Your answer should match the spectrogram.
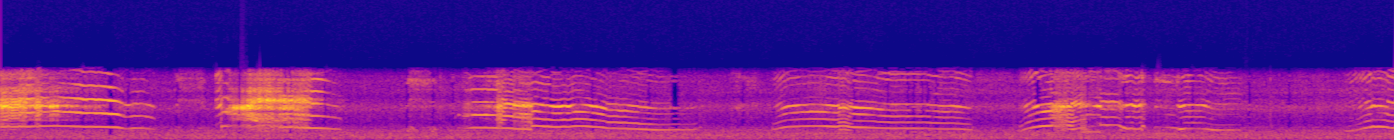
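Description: An infant crying in the airliner cabin, a string of high wavering wails coming every second or two, over the steady rumble of the jet cabin during the climb.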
